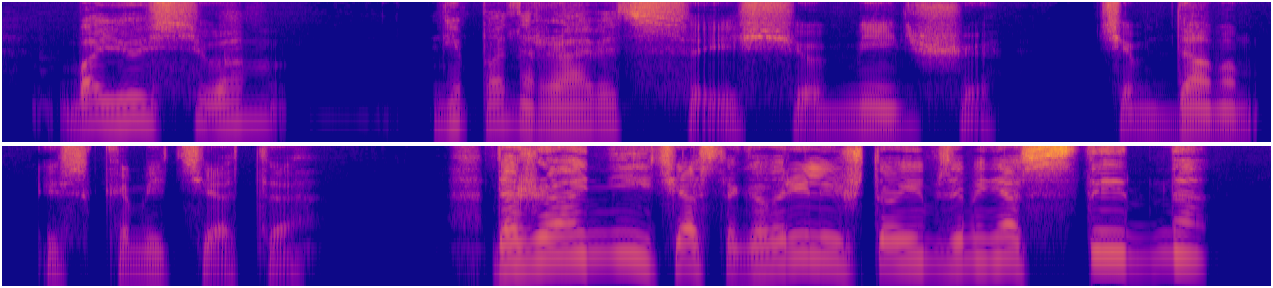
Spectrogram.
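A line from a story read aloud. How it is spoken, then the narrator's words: Sigh. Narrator (Russian): Вздохнула она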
